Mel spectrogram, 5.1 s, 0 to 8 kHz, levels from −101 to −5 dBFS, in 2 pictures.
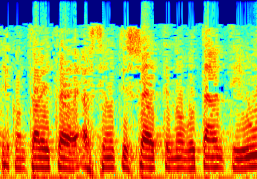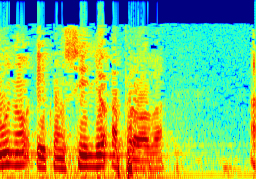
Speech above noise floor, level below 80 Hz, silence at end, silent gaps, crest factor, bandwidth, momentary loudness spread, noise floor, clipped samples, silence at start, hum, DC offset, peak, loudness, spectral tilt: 26 dB; -30 dBFS; 0 s; none; 8 dB; 8 kHz; 4 LU; -33 dBFS; 2%; 0 s; none; under 0.1%; 0 dBFS; -8 LUFS; -8.5 dB/octave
